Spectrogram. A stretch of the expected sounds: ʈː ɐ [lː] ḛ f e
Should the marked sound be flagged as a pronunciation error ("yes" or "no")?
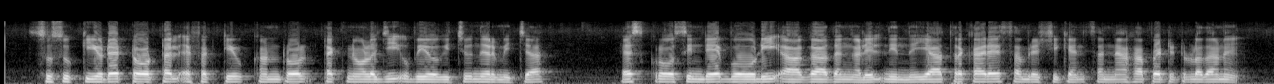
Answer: yes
